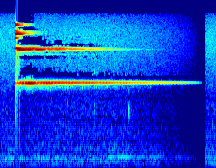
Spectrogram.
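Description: A single high-pitched chime struck once, a quarter second in, ringing clearly and fading away slowly over about three and a half seconds.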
